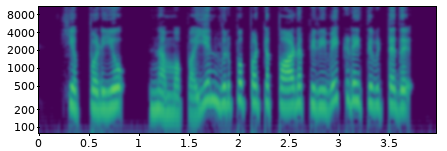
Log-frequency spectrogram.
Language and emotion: Tamil, happy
